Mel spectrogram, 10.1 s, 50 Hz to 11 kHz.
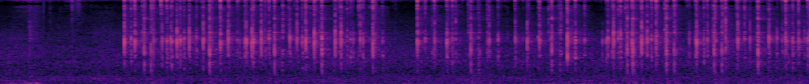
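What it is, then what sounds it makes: Mechanical keyboard with plastic keycaps. Fingertips of both hands type continuous key presses on an assembled full-size mechanical keyboard with grey, white and yellow plastic keycaps on AKKO V3 Cream Yellow Pro switches in a dark metal case. Rapid, short, bright clacks come in three runs of typing separated by brief pauses, over a steady low rumble.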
